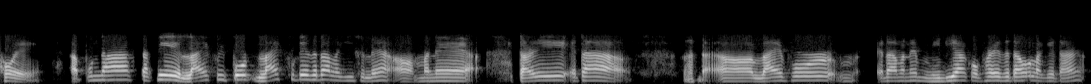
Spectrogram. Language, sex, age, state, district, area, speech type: Assamese, male, 18-30, Assam, Tinsukia, rural, conversation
